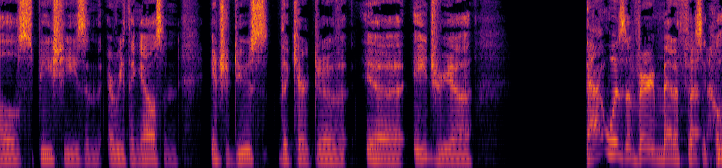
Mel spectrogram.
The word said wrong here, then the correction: Adira: Or the character of, I keep saying her name wrong. Adira.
